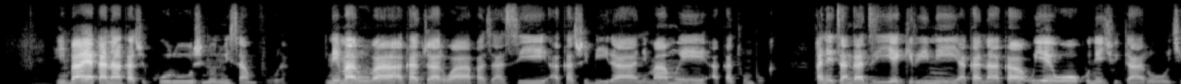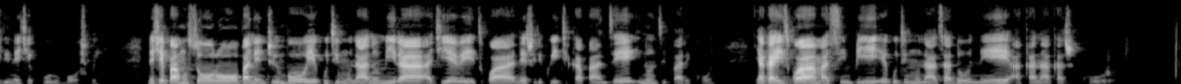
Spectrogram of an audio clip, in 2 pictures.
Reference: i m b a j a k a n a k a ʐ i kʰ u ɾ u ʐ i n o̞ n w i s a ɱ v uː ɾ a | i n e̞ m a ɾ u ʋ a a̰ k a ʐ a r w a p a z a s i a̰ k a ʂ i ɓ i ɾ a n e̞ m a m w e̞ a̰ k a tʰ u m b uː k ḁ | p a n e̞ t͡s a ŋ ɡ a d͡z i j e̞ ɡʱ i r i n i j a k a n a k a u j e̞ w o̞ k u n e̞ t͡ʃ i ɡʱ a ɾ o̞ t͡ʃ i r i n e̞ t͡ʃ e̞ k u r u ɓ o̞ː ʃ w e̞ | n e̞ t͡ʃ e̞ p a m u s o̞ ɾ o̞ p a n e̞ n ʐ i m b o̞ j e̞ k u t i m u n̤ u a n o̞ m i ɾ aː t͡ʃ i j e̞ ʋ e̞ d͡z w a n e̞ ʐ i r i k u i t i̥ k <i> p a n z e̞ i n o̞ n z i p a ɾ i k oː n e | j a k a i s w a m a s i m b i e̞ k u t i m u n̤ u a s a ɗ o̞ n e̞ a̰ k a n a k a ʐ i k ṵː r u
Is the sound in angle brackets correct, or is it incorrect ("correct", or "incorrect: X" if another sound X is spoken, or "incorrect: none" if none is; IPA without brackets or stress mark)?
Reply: incorrect: a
